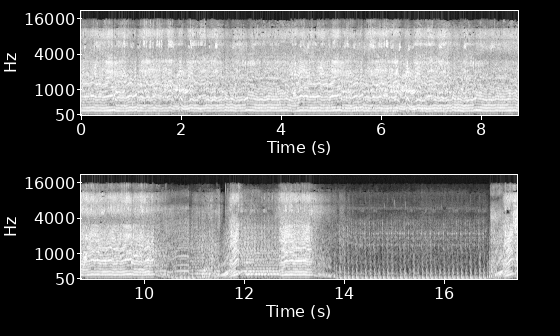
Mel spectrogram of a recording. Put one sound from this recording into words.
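A motorcycle engine roars at high revs, then drops to a low idle and revs up again.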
